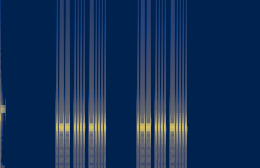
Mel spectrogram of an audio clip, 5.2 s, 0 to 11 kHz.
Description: Morse code, heard as a keyed tone, about 40 wpm, 700 Hz. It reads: WH6 WH6
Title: USA Call Sign Prefixes - Repeated 2x - 40wpm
